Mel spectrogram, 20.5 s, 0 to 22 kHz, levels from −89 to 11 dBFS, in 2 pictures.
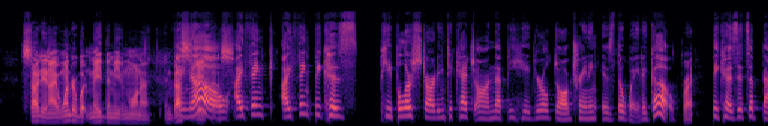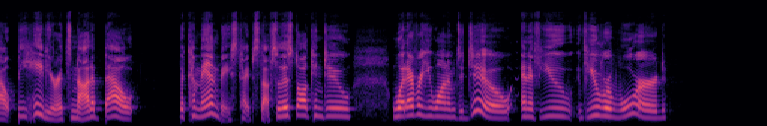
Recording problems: thin; very; fading below 750 Hz

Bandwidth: 15.5 kHz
